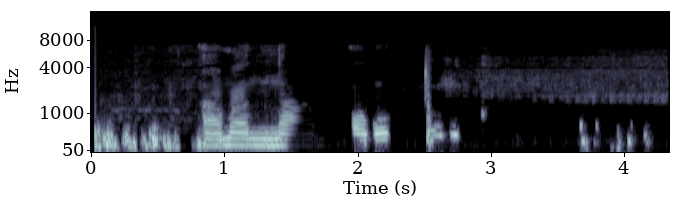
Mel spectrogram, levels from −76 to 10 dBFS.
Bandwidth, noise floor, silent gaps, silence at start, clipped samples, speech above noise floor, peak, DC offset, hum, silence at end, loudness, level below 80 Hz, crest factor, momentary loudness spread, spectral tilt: 7.4 kHz; -48 dBFS; none; 0.05 s; under 0.1%; 34 dB; -2 dBFS; under 0.1%; none; 0.15 s; -17 LUFS; -40 dBFS; 16 dB; 16 LU; -8.5 dB/octave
